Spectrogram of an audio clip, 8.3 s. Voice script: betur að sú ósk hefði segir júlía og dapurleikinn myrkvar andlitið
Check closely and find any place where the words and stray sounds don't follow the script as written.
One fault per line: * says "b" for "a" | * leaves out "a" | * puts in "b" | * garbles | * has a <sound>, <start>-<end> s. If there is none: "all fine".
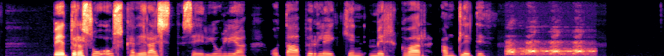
* puts in "ræst"
* has a bark, 6.3-7.5 s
